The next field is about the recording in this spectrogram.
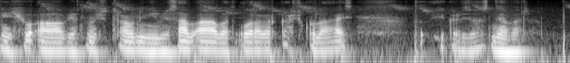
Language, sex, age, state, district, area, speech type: Kashmiri, male, 18-30, Jammu and Kashmir, Pulwama, rural, spontaneous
